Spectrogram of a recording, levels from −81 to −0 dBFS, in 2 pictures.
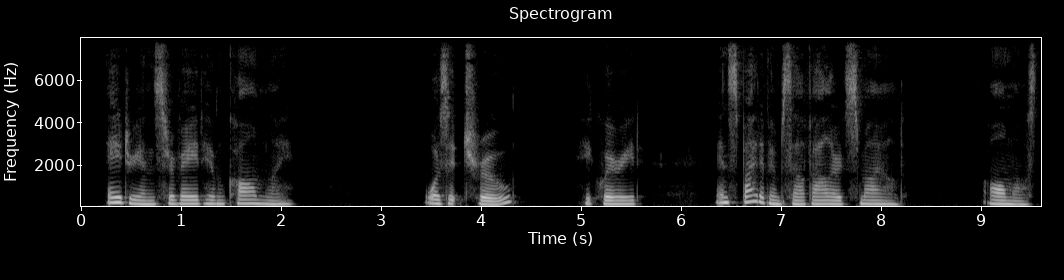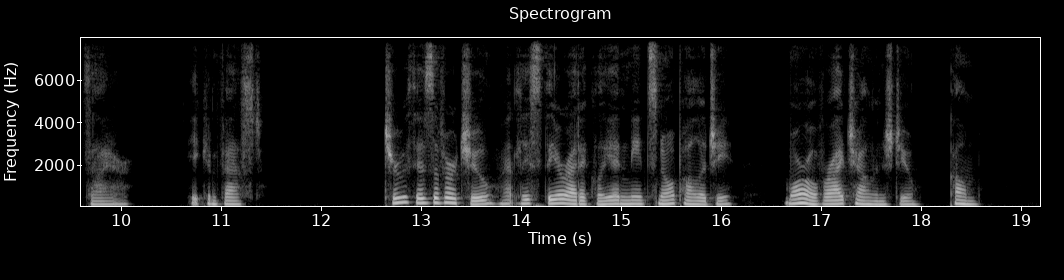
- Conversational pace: No, slow, 110 wpm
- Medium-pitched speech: Yes, medium, 170 Hz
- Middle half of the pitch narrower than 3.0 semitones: Yes, narrow, 2.4 semitones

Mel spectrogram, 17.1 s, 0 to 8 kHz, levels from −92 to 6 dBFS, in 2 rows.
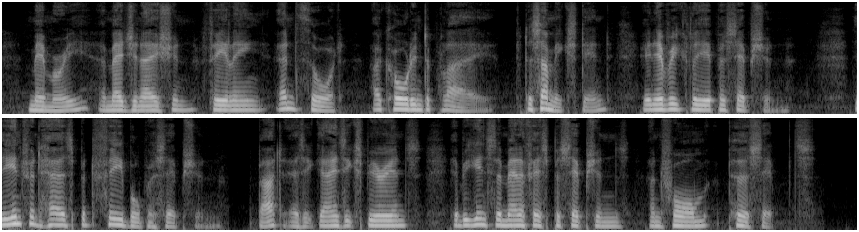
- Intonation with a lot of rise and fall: No, average, 3.1 semitones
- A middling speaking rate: No, slow, 125 wpm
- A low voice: Yes, low, 125 Hz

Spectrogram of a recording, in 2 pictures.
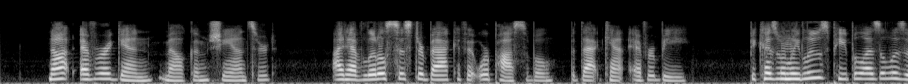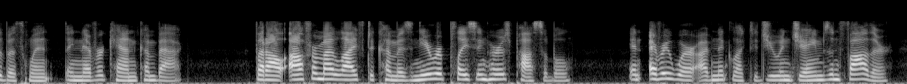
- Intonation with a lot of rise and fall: No, average, 4.3 semitones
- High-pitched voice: Yes, high, 210 Hz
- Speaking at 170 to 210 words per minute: Yes, average, 180 wpm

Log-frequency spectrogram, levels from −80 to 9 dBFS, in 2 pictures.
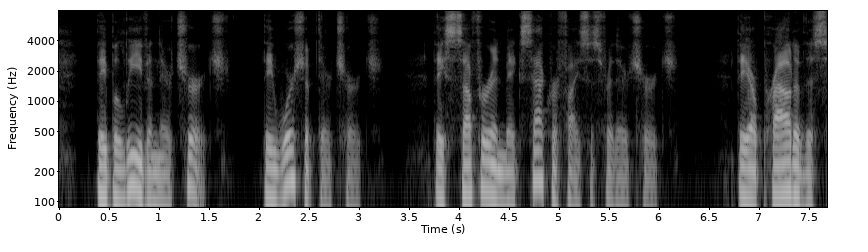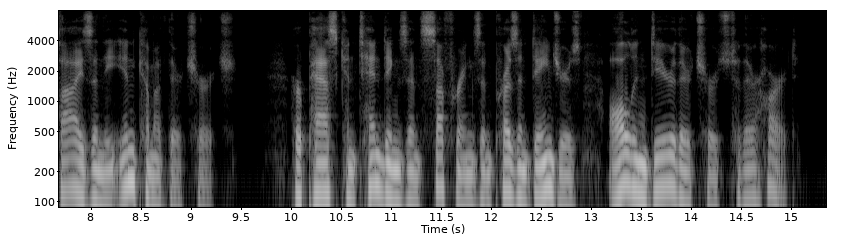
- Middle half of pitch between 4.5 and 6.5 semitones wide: Yes, average, 5.2 semitones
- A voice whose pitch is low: Yes, low, 105 Hz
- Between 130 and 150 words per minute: No, average, 170 wpm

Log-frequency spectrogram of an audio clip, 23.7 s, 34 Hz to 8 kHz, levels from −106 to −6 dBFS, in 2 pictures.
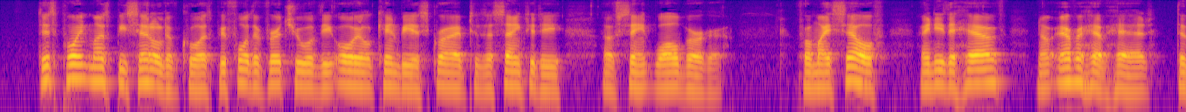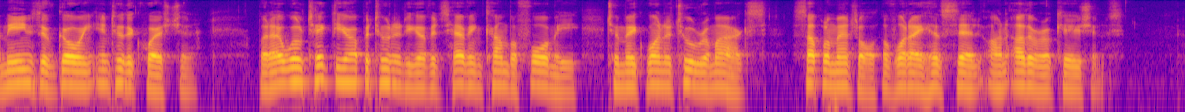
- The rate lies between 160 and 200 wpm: Yes, average, 165 wpm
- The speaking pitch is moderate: No, low, 120 Hz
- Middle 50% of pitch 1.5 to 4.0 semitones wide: Yes, average, 2.9 semitones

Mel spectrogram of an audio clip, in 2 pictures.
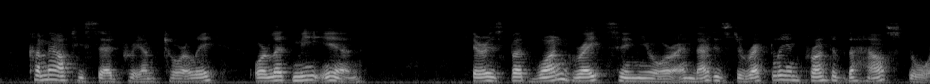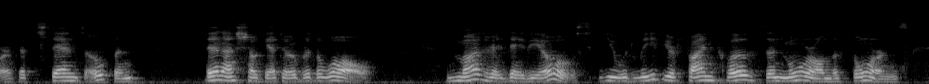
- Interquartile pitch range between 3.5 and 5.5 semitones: Yes, average, 4.1 semitones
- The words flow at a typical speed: Yes, average, 165 wpm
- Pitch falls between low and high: Yes, medium, 165 Hz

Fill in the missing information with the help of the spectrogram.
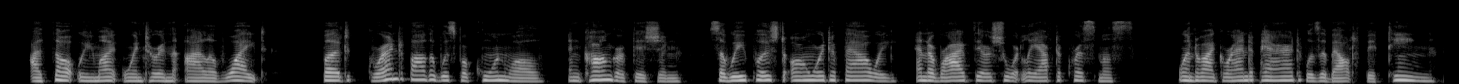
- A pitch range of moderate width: Yes, average, 3.2 semitones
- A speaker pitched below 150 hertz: No, medium, 175 Hz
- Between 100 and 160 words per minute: Yes, average, 150 wpm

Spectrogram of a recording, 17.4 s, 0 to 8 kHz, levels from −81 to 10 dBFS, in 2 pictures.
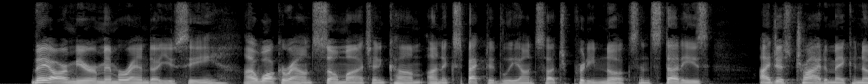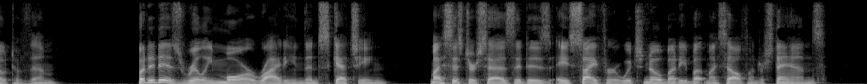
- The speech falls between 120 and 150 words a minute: No, average, 165 wpm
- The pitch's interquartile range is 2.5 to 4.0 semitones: No, average, 4.9 semitones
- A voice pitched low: Yes, low, 100 Hz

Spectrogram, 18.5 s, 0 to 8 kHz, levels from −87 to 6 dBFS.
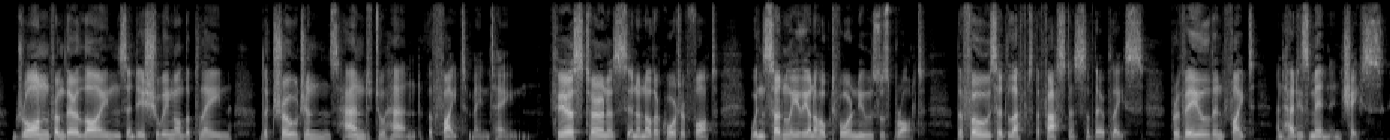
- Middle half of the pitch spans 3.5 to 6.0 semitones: No, average, 3.0 semitones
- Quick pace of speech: No, average, 160 wpm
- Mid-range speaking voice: Yes, medium, 155 Hz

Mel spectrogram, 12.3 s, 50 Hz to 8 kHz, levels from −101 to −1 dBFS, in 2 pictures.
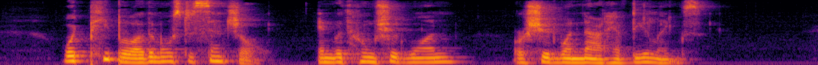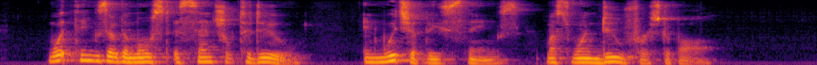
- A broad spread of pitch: No, average, 3.8 semitones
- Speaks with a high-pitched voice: No, medium, 145 Hz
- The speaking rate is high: No, average, 175 wpm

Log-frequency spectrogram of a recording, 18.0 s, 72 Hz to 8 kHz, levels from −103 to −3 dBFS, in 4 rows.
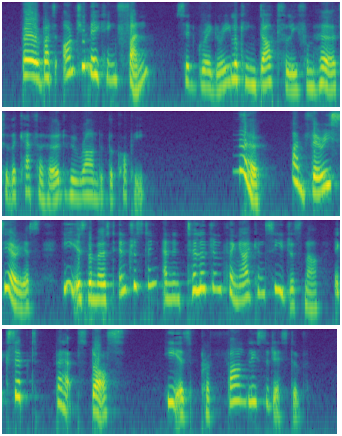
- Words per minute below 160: Yes, average, 150 wpm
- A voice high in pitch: Yes, high, 240 Hz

